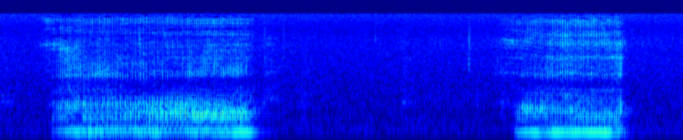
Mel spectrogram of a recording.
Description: My little Shih Tzu Puppy Teddy sleeping in my girlfriends arms.... loud snoring :)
